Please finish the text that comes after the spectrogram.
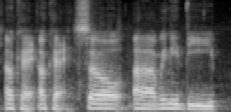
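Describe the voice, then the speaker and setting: Man, medium pitch, casual gaming commentary, thinking aloud, hesitant muttering, mild exclamations. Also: steady tone, moderate pace. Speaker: gaming video host.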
